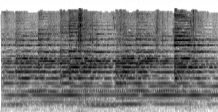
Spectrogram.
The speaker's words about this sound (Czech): Takhle znějí nové zvony kostela svaté Terezie z Avily v Drastech.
